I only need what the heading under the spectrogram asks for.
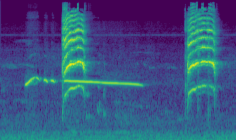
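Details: Vehement parrot sounds: a few short chirps, then a long, level whistle overlapped by a loud, harsh screech, followed after a pause by a second rasping scream.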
